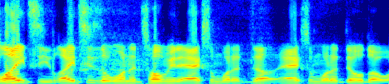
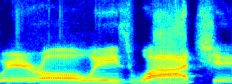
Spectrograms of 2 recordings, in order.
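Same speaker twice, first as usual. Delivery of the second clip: character voice, slightly deeper than normal. Recounting a game where you made a kid laugh, speak in a Roz voice, a little deeper. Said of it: "I sounded like Roz from Monsters Inc".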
